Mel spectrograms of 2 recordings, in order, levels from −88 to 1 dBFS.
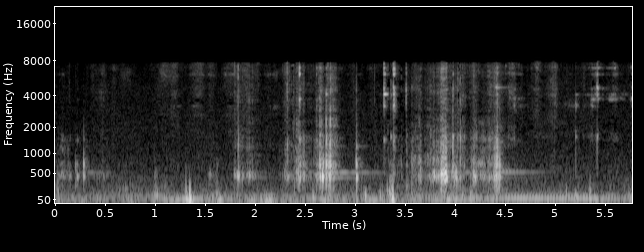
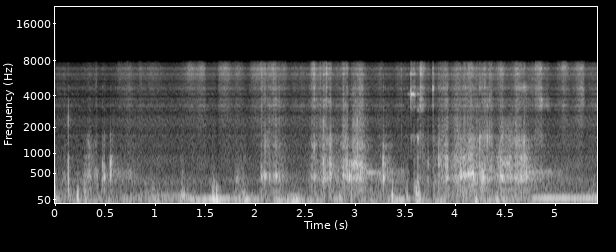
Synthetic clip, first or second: second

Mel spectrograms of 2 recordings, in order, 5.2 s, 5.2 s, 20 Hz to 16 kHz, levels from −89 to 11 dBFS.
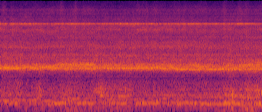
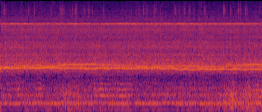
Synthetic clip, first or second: first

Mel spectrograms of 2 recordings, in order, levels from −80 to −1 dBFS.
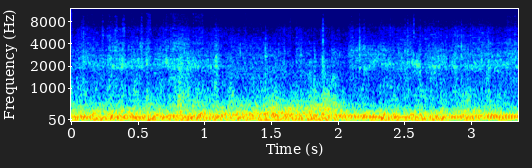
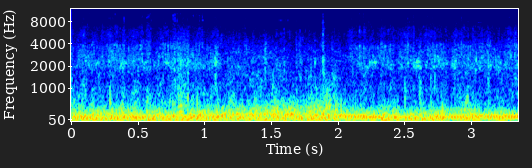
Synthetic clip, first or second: first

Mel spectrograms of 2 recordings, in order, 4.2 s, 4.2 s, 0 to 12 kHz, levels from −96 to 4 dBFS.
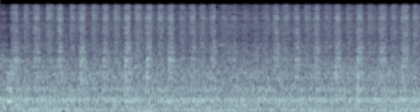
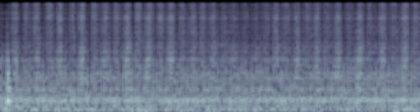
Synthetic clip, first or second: second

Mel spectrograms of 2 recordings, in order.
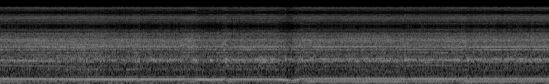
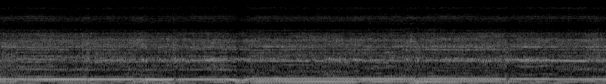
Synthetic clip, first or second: second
